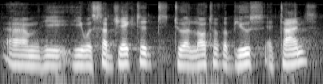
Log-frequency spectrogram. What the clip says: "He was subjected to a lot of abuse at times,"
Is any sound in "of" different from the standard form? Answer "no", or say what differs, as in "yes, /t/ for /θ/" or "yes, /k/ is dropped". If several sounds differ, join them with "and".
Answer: no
